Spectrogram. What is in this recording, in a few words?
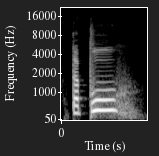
"tapúu", apatani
